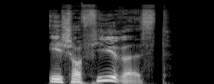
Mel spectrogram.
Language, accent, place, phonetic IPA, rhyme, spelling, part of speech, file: German, Germany, Berlin, [eʃɔˈfiːʁəst], -iːʁəst, echauffierest, verb, De-echauffierest.ogg
- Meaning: second-person singular subjunctive I of echauffieren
